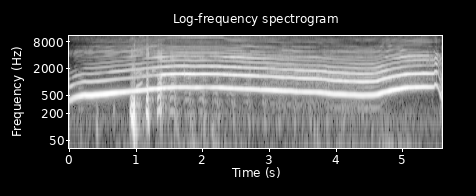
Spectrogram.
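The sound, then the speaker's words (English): A single voice imitates a 1941 City of London air raid siren, a long sustained wailing tone that slowly rises and falls, then swoops upward near the end, loud. “Just we haven't had opportunity for you to do your siren in a while.”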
